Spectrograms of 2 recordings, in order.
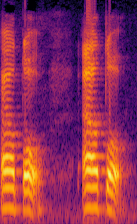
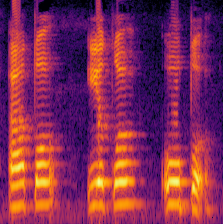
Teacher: تو کو جب ہم ساکن حالت میں ادا کریں گے تو اس کی آواز کو ہم ہلائیں گے، اپنے مخرج سے ہلا دیں گے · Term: قلقلہ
